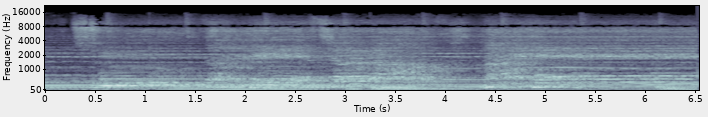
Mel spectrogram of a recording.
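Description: Organ playing slow gospel chords, each held for a second or two over a sustained low bass line.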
